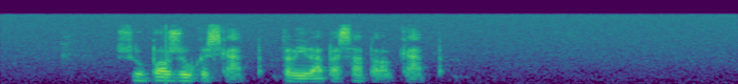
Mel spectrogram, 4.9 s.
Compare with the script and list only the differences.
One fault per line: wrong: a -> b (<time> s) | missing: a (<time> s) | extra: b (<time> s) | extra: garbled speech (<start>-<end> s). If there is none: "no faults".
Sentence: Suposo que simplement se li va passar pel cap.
wrong: simplement -> cap (1.5 s)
